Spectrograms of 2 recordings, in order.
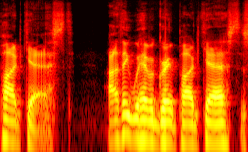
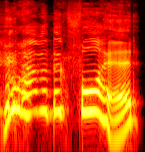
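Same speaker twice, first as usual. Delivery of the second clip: very high mock British accent. Repeating the forehead insult in jest, high mock British accent. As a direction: mimic a British accent in a high, silly pitch. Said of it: "you have to do it in a British accent".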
